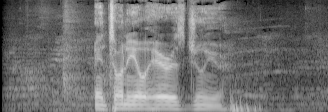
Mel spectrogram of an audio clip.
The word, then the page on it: Antoineo Harris, Jr.: an TOE KNEE yo HARE iss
